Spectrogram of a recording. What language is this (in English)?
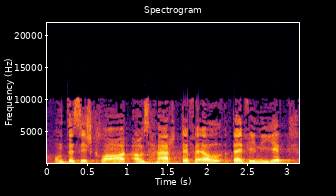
Swiss German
